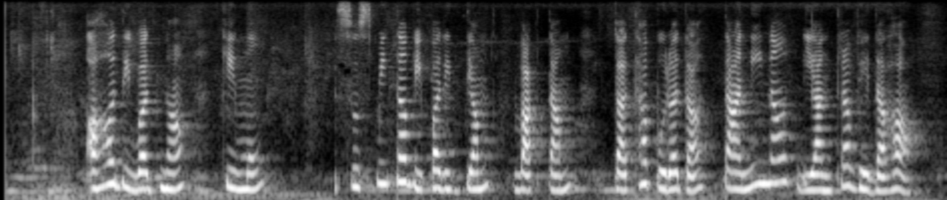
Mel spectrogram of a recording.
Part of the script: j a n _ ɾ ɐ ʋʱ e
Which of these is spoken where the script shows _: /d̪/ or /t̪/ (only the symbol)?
t̪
